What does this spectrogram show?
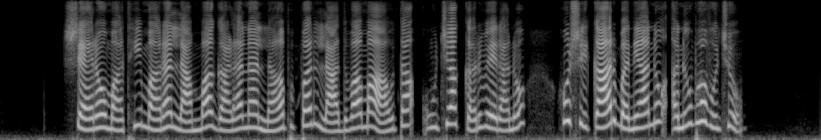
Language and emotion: Gujarati, sad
